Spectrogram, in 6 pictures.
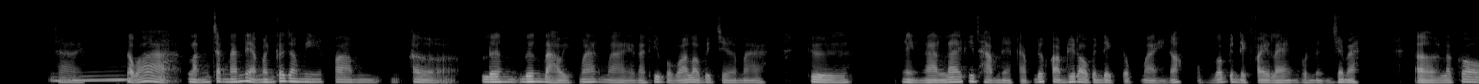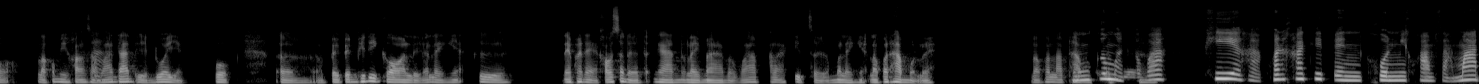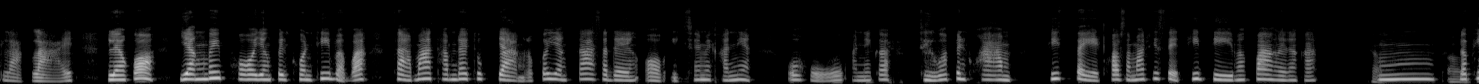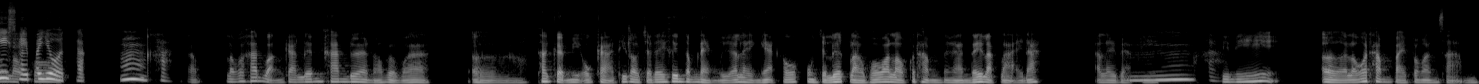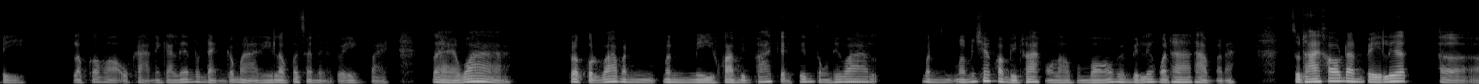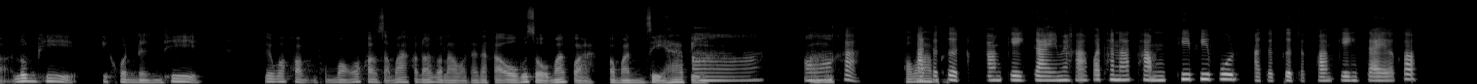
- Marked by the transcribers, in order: chuckle; tapping
- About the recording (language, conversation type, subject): Thai, podcast, เล่าเหตุการณ์ที่คุณได้เรียนรู้จากความผิดพลาดให้ฟังหน่อยได้ไหม?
